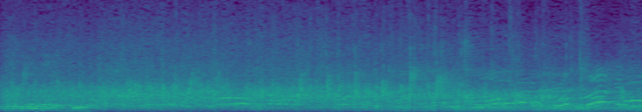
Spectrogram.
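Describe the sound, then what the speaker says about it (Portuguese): A church congregation applauds in a sustained, dense burst of clapping, with voices talking and calling out over it throughout. "Senhor, nós aplaudimos o Senhor pela tua palavra."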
